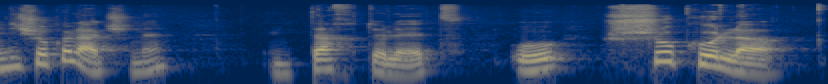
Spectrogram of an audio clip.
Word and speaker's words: chocolat: Pode ser também de chocolate, Une tartelette au chocolat. Chocolate em francês é chocolat. Você vai ter o T no final, mas não se pronuncia.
